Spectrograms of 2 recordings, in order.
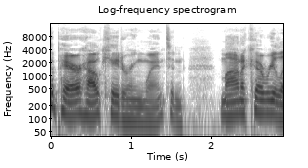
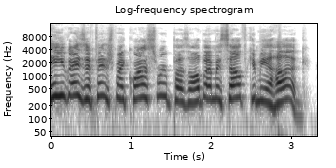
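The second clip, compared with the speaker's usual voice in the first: very high excited shout. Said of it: "Rachel spies them and shouts".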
